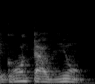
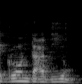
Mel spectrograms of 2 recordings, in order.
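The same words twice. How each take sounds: First: GRAND AVION linked with a T; D sounded as T. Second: GRAND AVION linked with a voiced D; D kept as D. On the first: Teacher corrects GRAND AVION for learners, T sounded. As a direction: turn the D of GRAND to T before AVION. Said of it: "You say". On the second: Teacher shows learners the mistake in GRAND AVION, D sounded. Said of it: "You can never say". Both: Shown as a demonstration.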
